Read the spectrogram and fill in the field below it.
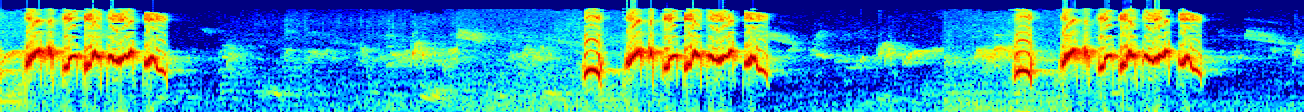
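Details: Red-whiskered bulbul from Thailand, caged, its song meant for young birds to learn each morning. Three loud, cheerful phrases of rapid bubbling whistles, each under a second, separated by short silences.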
